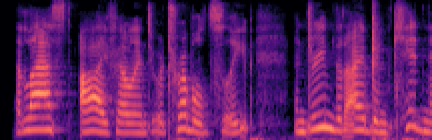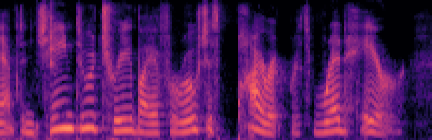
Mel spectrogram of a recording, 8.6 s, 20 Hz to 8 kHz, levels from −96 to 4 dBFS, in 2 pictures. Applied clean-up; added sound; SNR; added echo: neural mask model DeepFilterNet 3.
